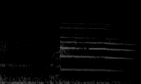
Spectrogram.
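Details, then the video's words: A single domestic cat meow, a steady, clear, slightly nasal tone held for almost a second and then cut off abruptly into silence. "Cat Sound||Cat Voice"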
